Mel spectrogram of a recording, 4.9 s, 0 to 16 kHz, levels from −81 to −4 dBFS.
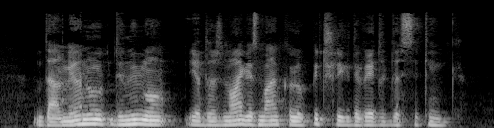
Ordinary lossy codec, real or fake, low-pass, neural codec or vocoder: MP3, 48 kbps; fake; 14.4 kHz; codec, 32 kHz, 1.9 kbps, SNAC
